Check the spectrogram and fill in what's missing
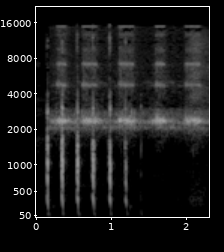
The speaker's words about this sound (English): Crickets.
